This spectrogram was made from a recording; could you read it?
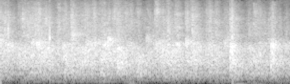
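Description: A crowd applauds warmly at a live program, welcoming author Elliot Ackerman: a dense steady patter of many hands clapping together at an even volume, with no voices rising above it.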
